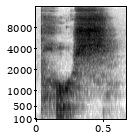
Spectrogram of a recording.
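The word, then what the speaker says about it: Peirce: by c s purse that's p-e-i-r-c-e and we're pronouncing it purse okay um so don't get that wrong and um uh in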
